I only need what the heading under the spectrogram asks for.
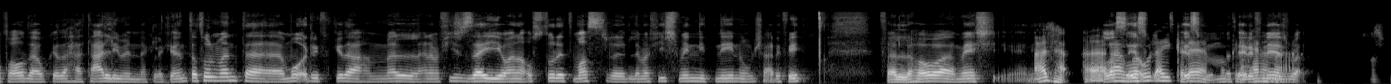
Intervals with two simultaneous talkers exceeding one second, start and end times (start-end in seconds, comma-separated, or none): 10.3-13.0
